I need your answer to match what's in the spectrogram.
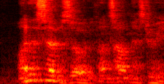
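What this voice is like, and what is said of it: Creepy TV documentary host voice. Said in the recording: “Unsolved Mysteries. Kind of sounds like him, the host... I'd have to have much more of a creepy voice.”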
